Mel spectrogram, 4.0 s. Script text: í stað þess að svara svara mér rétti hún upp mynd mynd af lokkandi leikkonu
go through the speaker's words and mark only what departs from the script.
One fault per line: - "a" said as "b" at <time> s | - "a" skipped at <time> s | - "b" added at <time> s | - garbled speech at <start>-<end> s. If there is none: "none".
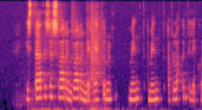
none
